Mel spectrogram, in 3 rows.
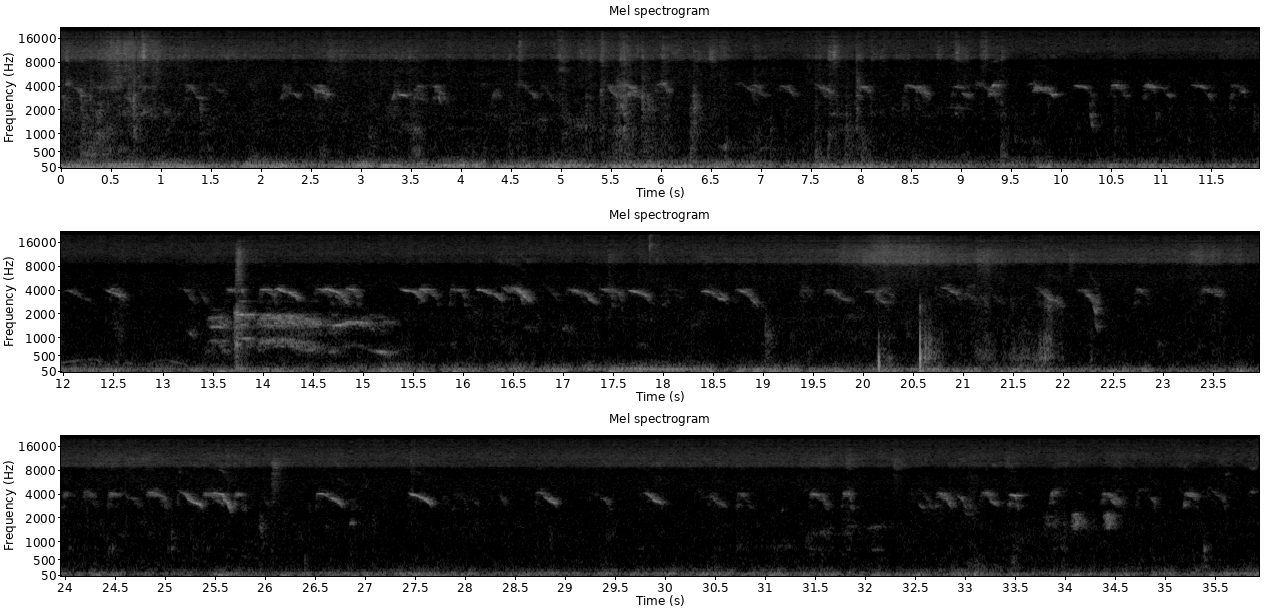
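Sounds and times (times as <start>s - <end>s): birds chirping: 16.2s - 25.9s.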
